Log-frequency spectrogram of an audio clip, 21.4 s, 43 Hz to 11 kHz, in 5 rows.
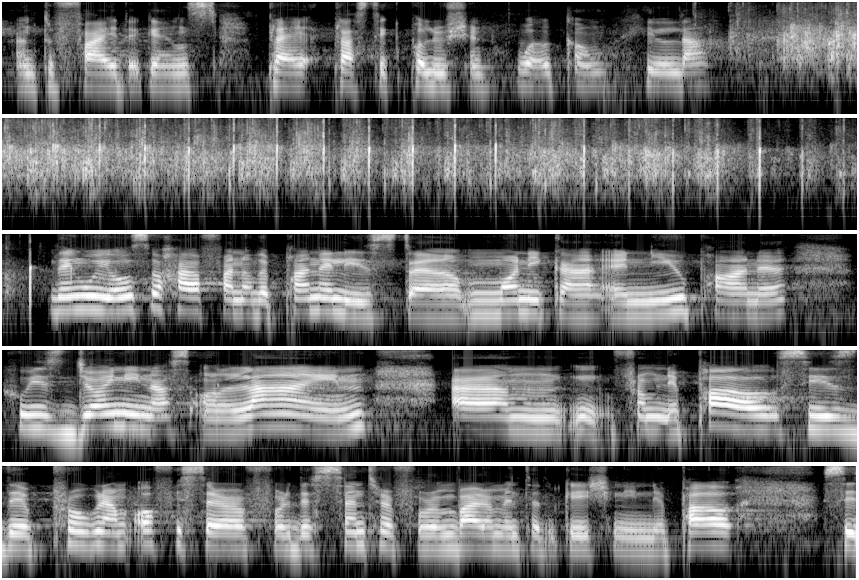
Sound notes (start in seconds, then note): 3.5 audience applauds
